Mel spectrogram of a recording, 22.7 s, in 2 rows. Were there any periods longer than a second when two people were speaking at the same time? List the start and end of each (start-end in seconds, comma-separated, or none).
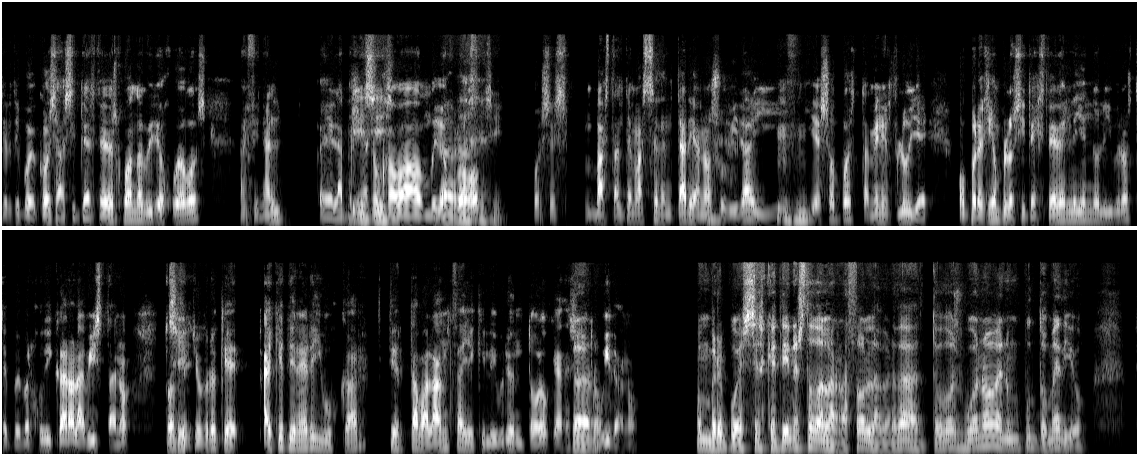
3.5-4.8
